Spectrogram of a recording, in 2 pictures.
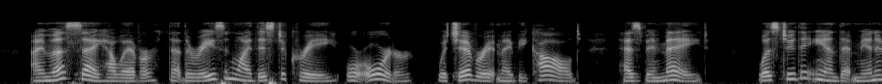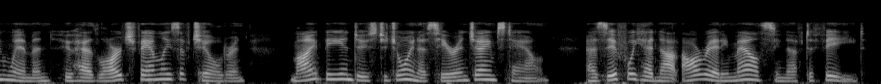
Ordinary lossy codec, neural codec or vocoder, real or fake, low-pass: AAC, 48 kbps; none; real; 7.2 kHz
